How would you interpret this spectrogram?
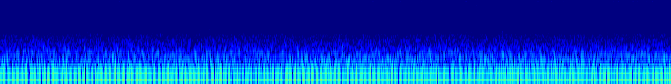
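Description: Low, uneven idle rumble that lopes and shakes about three times a second instead of running smooth; a rough idle, cause not obvious.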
